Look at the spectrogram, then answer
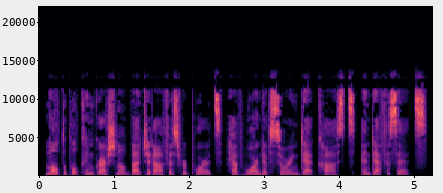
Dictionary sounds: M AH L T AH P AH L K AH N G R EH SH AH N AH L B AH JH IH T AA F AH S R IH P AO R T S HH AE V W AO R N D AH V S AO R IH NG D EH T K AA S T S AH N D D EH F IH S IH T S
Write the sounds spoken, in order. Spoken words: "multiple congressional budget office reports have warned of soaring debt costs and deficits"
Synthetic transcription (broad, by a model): M AH L T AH P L K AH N G R EH SH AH N L B AH JH IH T AA F AH S R IH P AO R T S HH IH V W AO R N D AH V S AO R IH NG D EH T K AA S T S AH N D D EH F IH S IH T S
